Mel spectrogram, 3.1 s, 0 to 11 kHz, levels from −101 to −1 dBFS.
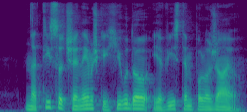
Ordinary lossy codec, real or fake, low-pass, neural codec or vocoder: none; real; 9.9 kHz; none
